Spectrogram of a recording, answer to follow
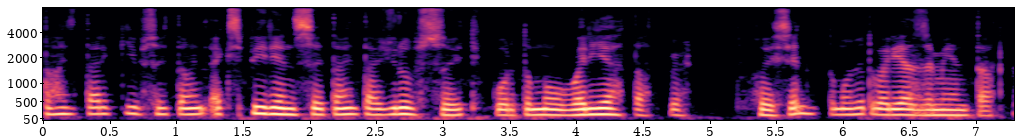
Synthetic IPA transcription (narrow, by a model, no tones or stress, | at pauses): t̪ɐɦãnd͡ʒt̪ɐɾkiːbsət̪ɐɦãnd͡ʒḛkspiːɾijɐnsət̪ɐɦãnd͡ʒʲt̪ɐd͡ʒɾubsət̪ʰkoːɾt̪ɐmoʋɐɾijat̪ɐt̪̚ʰpeʈ | hosilt̪ɐmusut̪ʋɐɾijaːzɐmiːnt̪ɐt̪ʰpʲ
